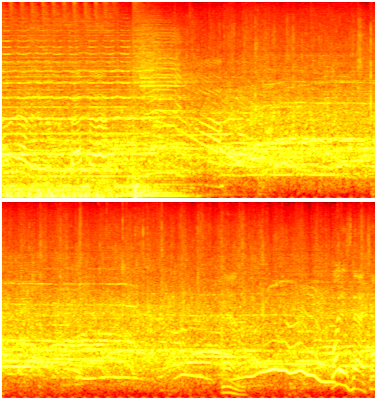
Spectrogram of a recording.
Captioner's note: cheers and applause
